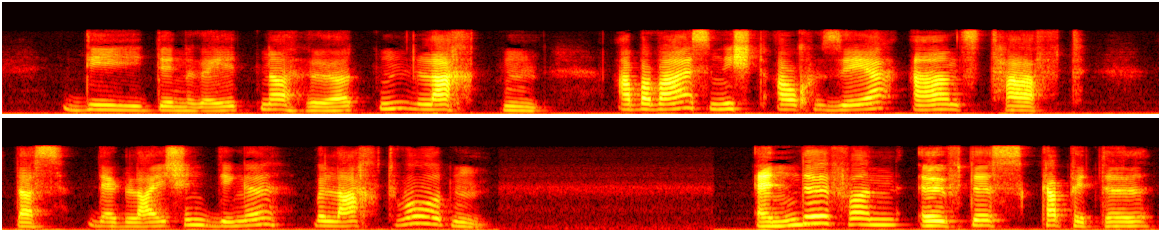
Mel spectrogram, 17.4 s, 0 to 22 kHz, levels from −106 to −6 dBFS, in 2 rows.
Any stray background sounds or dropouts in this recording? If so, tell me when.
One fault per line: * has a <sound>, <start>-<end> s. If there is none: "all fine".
all fine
